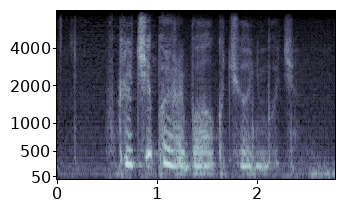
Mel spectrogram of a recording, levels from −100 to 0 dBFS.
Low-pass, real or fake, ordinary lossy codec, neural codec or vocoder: 7.2 kHz; fake; Opus, 24 kbps; vocoder, 24 kHz, 100 mel bands, Vocos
